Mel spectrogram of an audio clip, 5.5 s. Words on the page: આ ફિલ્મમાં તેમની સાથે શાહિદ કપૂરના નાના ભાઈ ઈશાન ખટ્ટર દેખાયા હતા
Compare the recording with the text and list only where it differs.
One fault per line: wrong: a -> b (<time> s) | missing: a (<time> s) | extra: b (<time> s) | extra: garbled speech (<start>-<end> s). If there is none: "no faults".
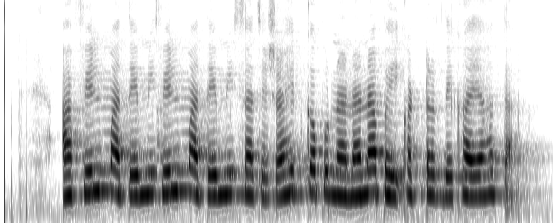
extra: ફિલ્મમાં તેમની (1.6 s)
missing: ઈશાન (4.1 s)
